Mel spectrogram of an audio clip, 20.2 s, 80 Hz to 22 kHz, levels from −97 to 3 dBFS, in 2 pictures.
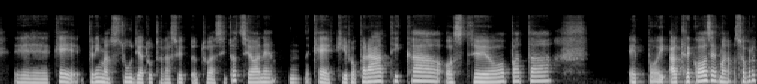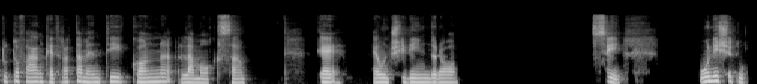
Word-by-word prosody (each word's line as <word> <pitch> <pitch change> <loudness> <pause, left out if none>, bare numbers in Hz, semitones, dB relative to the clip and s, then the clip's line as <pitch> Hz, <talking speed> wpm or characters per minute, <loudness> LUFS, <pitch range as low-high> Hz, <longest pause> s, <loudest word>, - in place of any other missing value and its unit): ehm, 135 -3 -3
che 155 -3 0
prima 155 -3 0
studia 145 -1 -1
tutta 135 -1 -8
la 130 0 -4
sit 140 -1 -6
tua 135 0 -3
situazione, 155 -1 -1
mhmm, 140 -1 -5 0.2
che 150 -3 +2
è 125 0 -5
chiropratica, 185 +6 +1
osteopata 180 +6 0 1.0
e 155 -2 0
poi 90 - -2
altre 155 +3 +3
cose 200 +4 +5
ma 165 -4 0
soprattutto 185 -1 -1
fa 170 -2 0
anche 165 -2 +1
trattamenti 160 +1 -1
con 160 0 +2 0.3
la 145 -1 +2
moxa, 135 0 -2 0.9
che 155 -2 +3 0.3
è - - -1
un 150 -1 +3
cilindro 150 -1 +1 1.8
Sì, 140 -7 +1 1.1
unisce 185 +1 +5
tut 155 -4 -3
155 Hz, 100 wpm, -23 LUFS, 145-175 Hz, 1.8 s, cose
